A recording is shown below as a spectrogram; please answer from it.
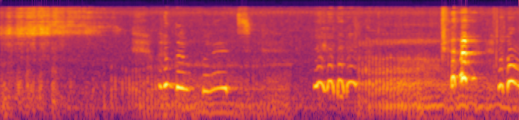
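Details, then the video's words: Pet dogs making weird noises: wavering, whiny howls and yodel-like cries that bend up and down, coming in short bursts with pauses between them, with faint human voices in the background. "Dogs making weird noises"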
